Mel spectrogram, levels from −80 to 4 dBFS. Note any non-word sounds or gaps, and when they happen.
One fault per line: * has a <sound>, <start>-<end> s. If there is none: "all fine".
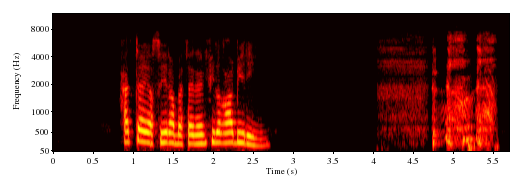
* has a cough, 4.0-5.6 s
